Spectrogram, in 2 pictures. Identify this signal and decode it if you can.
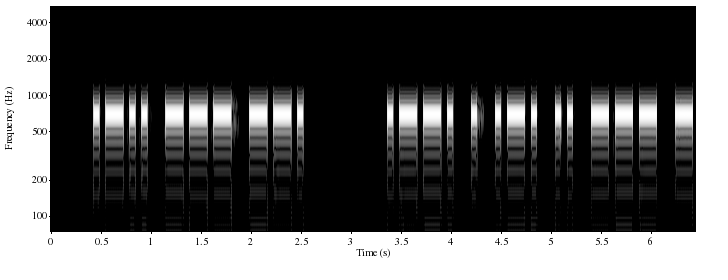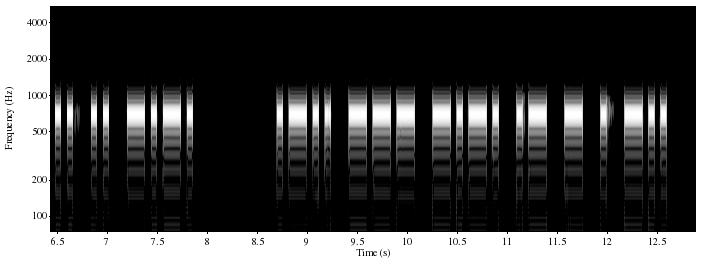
Morse code, heard as a keyed tone, about 20 wpm, 700 Hz. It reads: LOG PERIODIC LOCATED
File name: UK MASTER QSOs TRAINING / 20WPM / UK MASTER QSOs 0032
